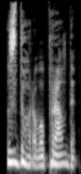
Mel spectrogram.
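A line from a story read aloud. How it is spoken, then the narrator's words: Joyful exclamation. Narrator (Russian): радостно воскликнул Калин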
